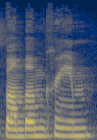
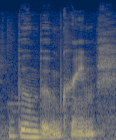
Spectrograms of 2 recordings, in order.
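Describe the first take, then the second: First: The vowel sounds like the word 'bum'. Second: The vowel sounds like the word 'boom'. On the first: It is a playful nickname. "which I like to call this Bum Bum Cream just because it makes me think of a butt" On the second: It is the product's real name. "I do think it is pronounced Boom Boom Cream"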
